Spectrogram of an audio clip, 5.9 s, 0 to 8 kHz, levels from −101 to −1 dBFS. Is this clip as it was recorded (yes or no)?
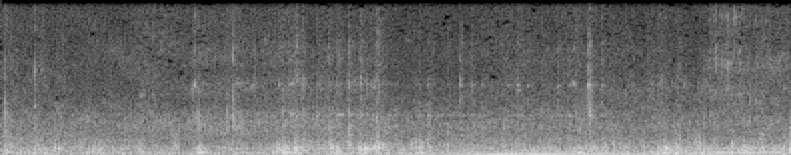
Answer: yes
